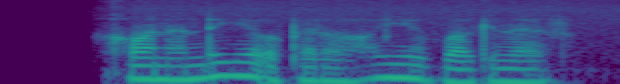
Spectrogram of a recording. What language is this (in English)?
Persian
